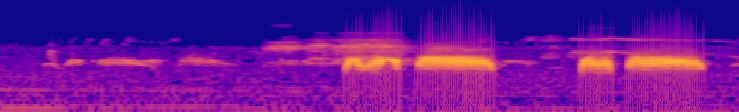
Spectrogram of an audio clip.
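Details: Caged decoy spotted dove calling to draw in wild doves. Soft, low murmured notes lead into two loud phrases, each a short wavering coo followed by a drawn-out hoarse coo. A faint high tone runs behind them.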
